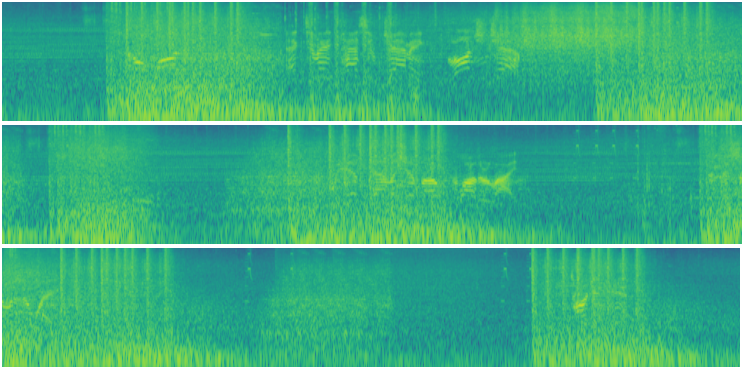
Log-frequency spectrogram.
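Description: Ship guns fire in heavy booming bursts.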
